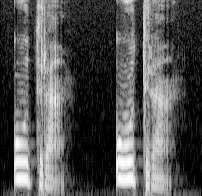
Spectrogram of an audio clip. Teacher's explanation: and I want to remind you that in these two words o sounds like a because it's unstressed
